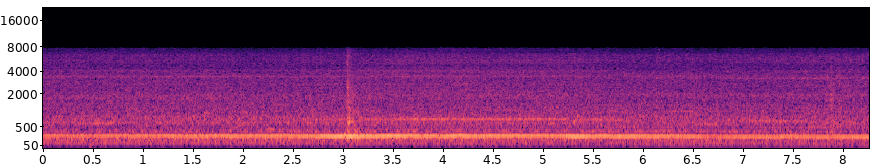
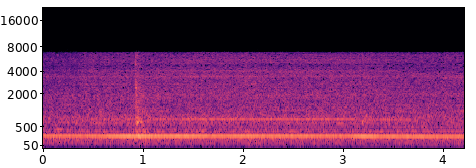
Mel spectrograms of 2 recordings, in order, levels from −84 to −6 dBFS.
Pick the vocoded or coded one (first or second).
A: first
